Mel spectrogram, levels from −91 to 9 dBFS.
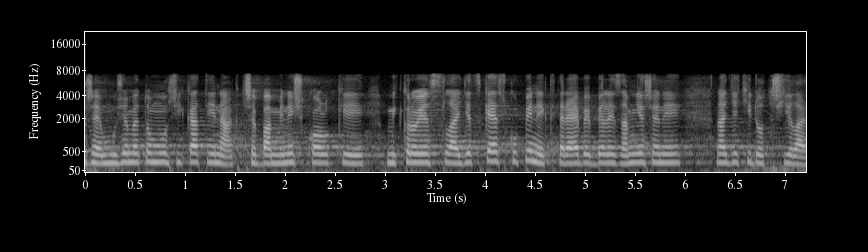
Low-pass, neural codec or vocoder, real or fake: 7.2 kHz; none; real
